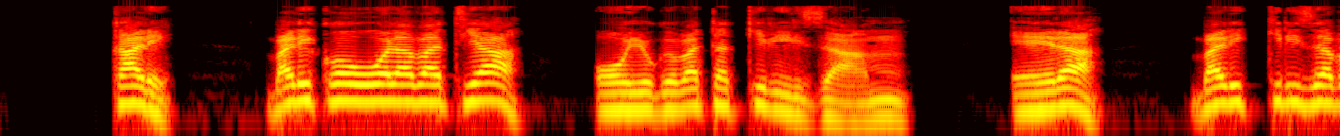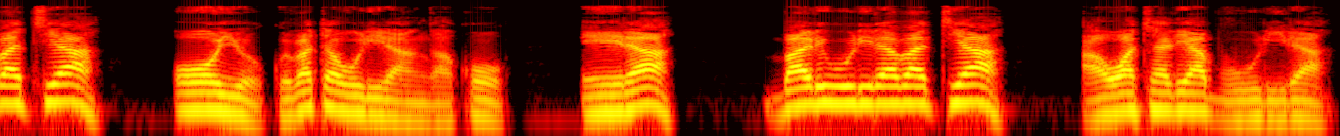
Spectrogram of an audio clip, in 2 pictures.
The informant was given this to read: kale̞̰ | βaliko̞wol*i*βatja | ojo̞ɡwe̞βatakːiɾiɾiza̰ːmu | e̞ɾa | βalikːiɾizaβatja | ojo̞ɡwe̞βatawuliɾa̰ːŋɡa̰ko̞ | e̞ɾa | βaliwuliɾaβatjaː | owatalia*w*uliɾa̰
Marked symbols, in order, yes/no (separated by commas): no, no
